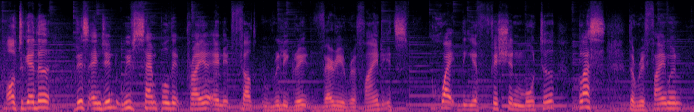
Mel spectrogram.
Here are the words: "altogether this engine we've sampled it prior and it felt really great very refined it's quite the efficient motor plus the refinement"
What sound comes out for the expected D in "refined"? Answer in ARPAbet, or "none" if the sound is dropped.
D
